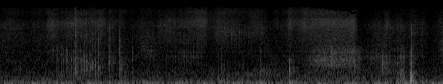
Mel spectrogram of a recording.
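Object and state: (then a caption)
Knit synthetic fabric sleeve. Long painted nails and a thin wooden stick scratch a black perforated stretch-knit synthetic fabric sleeve on her raised arm. The result is a steady, soft, bright scratching rustle over a low background rumble, broken by three sharper ticks.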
